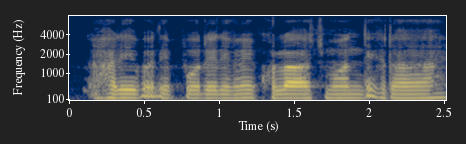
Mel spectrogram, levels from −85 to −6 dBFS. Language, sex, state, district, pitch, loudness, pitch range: Hindi, male, Bihar, Gaya, 135 Hz, -25 LUFS, 135-140 Hz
